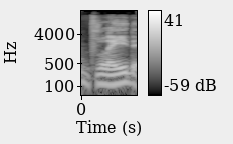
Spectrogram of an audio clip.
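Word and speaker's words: Bladee: Uh, but Blade, because he has two E's and Blade frequently gets called Bladey.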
